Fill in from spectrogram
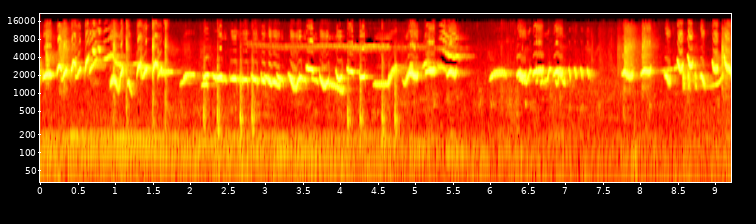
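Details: A black-billed magpie sings a long, rambling warble of fluty whistles and scratchy chatter, with quick rising and falling notes and a few brief pauses.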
